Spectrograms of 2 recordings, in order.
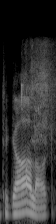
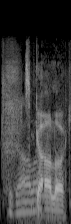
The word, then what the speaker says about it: Tagalog: So my Norfolk accent saying Tagalog, is that how you pronounce it? Tagalog, yeah.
